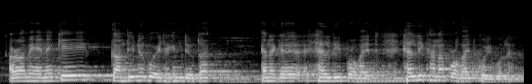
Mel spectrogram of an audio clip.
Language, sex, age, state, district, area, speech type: Assamese, male, 18-30, Assam, Charaideo, urban, spontaneous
